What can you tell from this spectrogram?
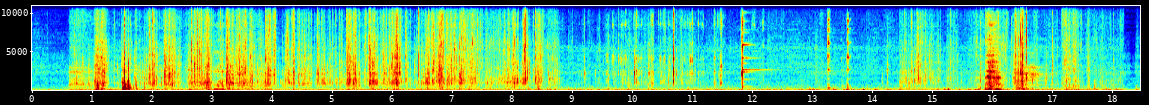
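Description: Plastic packaging crinkling and rustling as a bag holding a new part is torn open and handled, in bursts, with a single sharp click partway through.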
